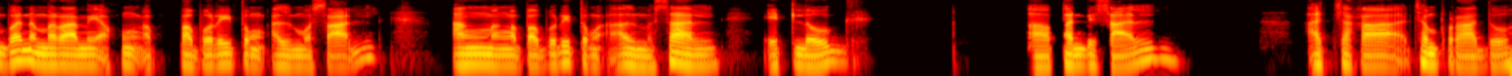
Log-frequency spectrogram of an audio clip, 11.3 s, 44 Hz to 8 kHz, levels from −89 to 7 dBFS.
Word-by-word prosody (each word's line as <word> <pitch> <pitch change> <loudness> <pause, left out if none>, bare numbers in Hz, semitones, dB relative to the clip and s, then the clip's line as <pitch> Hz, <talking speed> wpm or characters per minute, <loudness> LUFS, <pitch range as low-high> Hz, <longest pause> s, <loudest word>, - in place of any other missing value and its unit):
ba 125 - +5
na 125 -5 +2
marami 100 -1 +4
akong - - -5
ap - - -10 0.2
paboritong 100 0 0
almusal? 90 - 0 0.6
Ang 100 0 +4
mga 95 -1 -1
paboritong 95 +2 -1
almusal, 95 +1 +2 0.3
itlog. 100 +5 -2 1.3
Ah, 85 0 +1
pandesal, 95 +5 +1 1.2
at - - 0
tsaka 90 0 +1
champurado. 95 -3 -1
95 Hz, 90 wpm, -25 LUFS, 90-105 Hz, 1.3 s, ba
